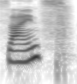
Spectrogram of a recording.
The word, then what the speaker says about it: Seinz: Seins wird S-E-I-N-Z geschrieben, also so richtig Seins, die hart.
